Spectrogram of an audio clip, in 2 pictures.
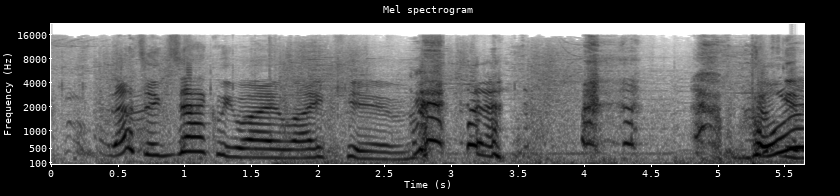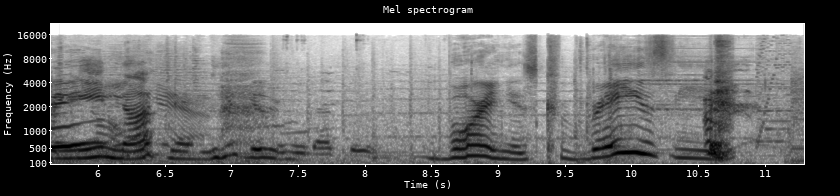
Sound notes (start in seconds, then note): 2.7 laughs; 3.9 friend laughs; 10.3 friend wheeze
